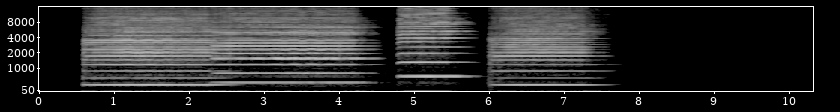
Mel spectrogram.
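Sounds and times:
viola: 0.6s - 7.6s.

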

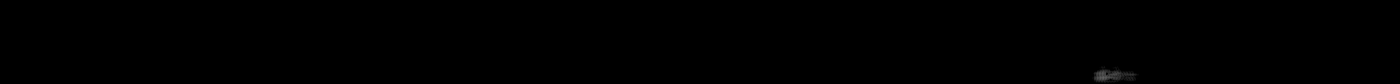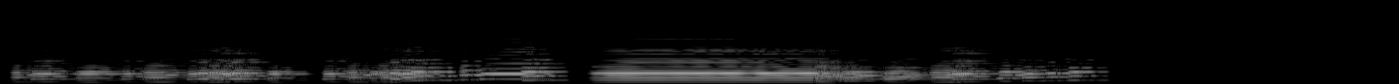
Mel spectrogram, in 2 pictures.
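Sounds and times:
bassoon: 14.1s - 25.1s.

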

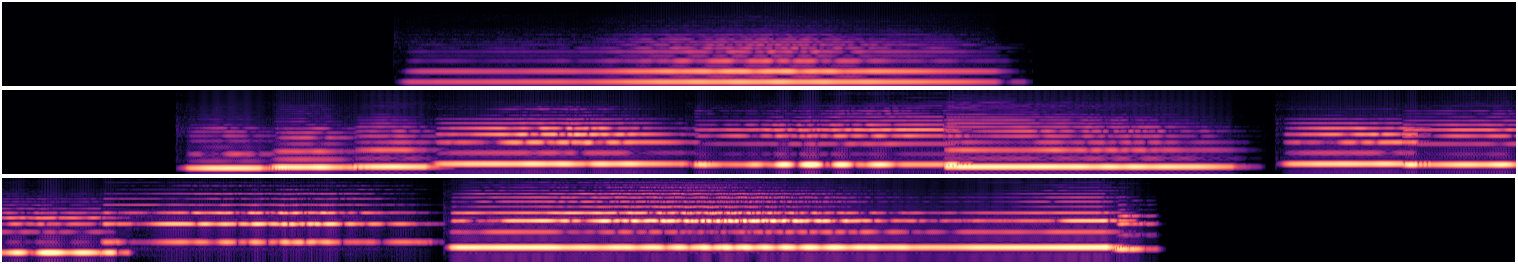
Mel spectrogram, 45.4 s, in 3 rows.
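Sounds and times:
clarinet: 4.0s - 10.1s, 16.9s - 41.9s.

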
